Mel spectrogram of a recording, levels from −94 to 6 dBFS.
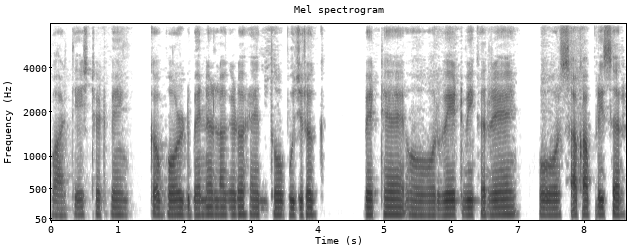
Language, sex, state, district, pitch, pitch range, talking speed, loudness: Rajasthani, male, Rajasthan, Churu, 110 Hz, 105-110 Hz, 145 wpm, -22 LUFS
